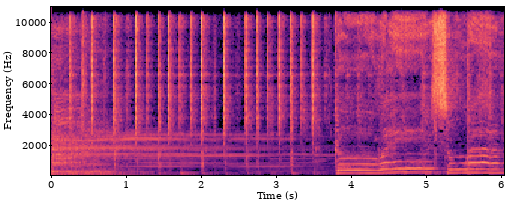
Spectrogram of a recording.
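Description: Live electro-pop music with acoustic guitar and keyboards. The bass drops out at the start, leaving a quieter stretch of fast, even ticking beats, and about four seconds in a loud held melody line comes in, bending upward in pitch.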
